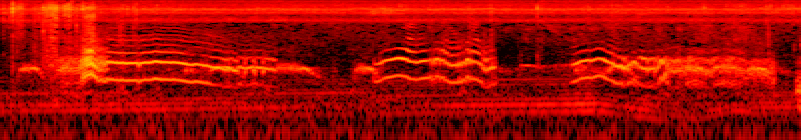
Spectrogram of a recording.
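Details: Kittens feeding on a rat while their mother eats rice. They give repeated warbling, quavering yowls in three drawn-out bouts with short gaps between them, over a constant low hum.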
